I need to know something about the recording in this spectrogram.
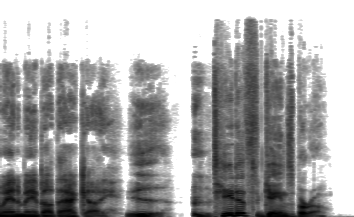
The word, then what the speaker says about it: Tidus: Do you say Titus or Tidus? Uh Tidus. Correct. There we go. Yes. Well, at least I don't say Tida.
